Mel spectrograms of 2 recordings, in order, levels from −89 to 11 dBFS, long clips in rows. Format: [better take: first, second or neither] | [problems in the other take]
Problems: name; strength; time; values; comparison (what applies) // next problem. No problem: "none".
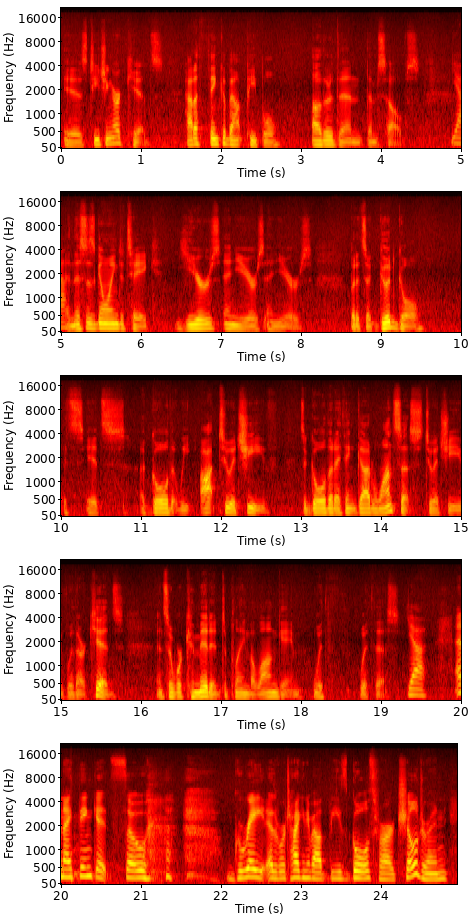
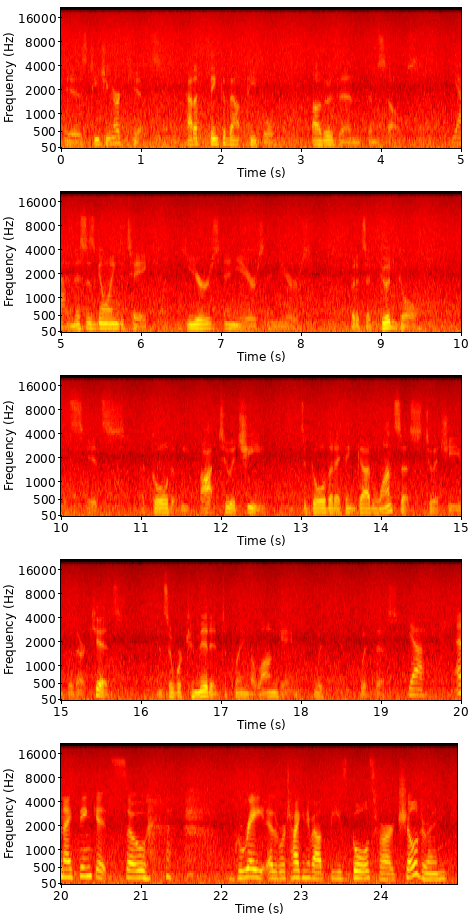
first | hiss; loud; throughout; 8 dB below the speech; faint in the first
